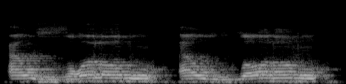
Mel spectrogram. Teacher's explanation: Al-zalamu kan huruf sebelumnya adalah huruf zo, huruf tebal. Maka lamnya menjadi tebal untuk qiraat yang lain. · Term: lam yang dibaca tebal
